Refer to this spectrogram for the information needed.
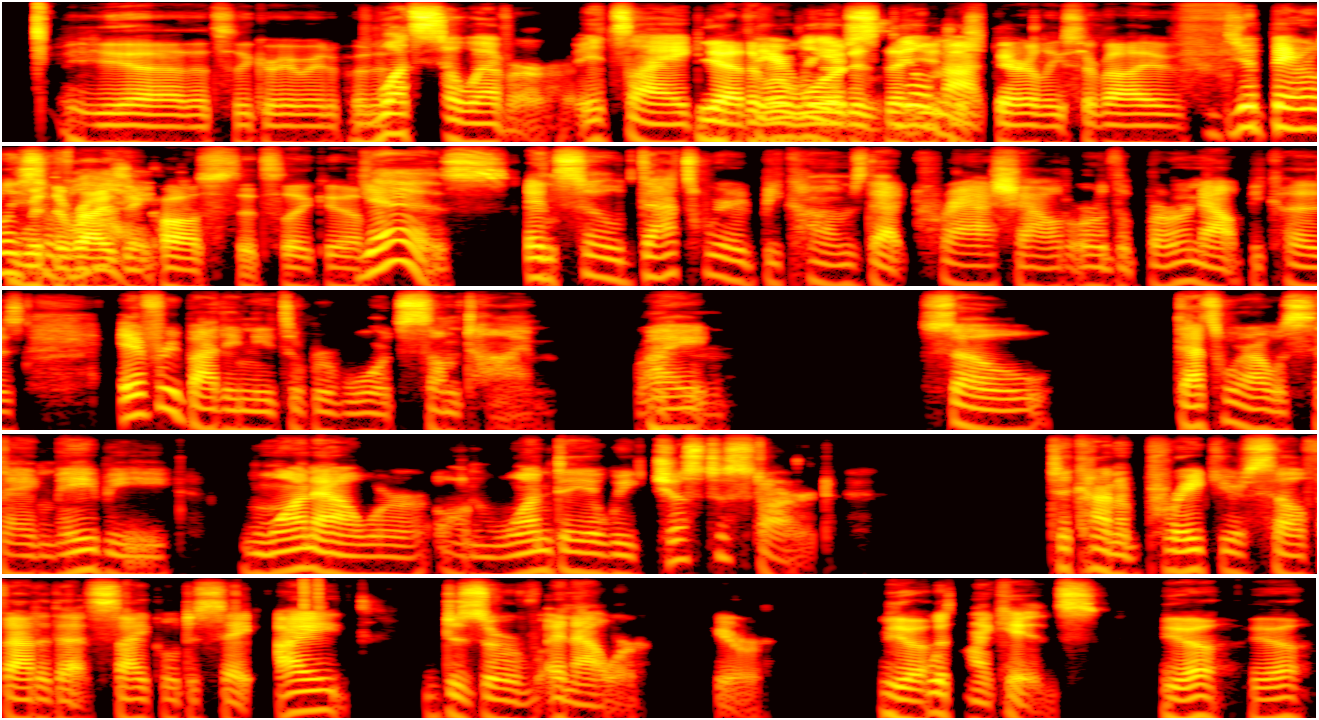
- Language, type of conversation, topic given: English, advice, How can I make my daily routine more joyful?
- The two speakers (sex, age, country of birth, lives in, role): female, 55-59, United States, United States, advisor; male, 35-39, United States, United States, user
- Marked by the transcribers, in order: other background noise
